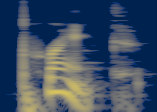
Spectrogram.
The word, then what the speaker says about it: prank: Another example is prank. A prank is like a joke. You play a trick on someone for fun. Sometimes it's mean. That's a prank. And it has a long a sound.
